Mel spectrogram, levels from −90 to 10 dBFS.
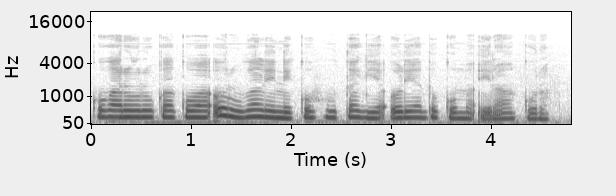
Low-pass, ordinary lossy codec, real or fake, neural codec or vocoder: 10.8 kHz; none; real; none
